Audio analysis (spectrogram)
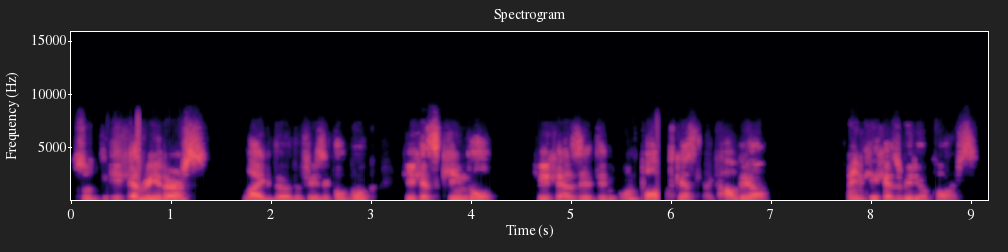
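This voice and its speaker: A man speaks as an in a casual coaching call, hoarse and running low on voice. His explanations wander with "like" and "uh". The video-call sound is dry and dull. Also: measured pace, a little mellow, no echo. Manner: loose, filler-heavy explaining. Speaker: coach giving feedback.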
